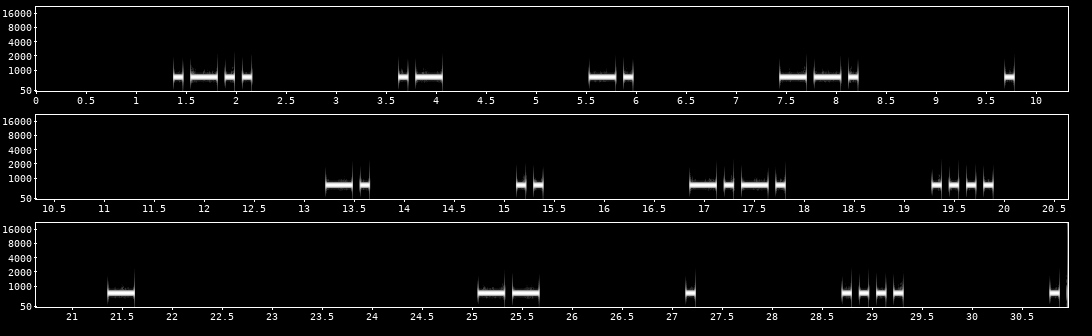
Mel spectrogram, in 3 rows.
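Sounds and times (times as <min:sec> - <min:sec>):
CW Morse code beeps: 0:01.4 - 0:02.2, 0:03.6 - 0:04.1, 0:05.6 - 0:06.0, 0:07.4 - 0:08.2, 0:13.2 - 0:13.7, 0:15.2 - 0:15.4, 0:16.9 - 0:17.8, 0:19.3 - 0:19.9, 0:21.4 - 0:21.7, 0:25.1 - 0:25.7, 0:28.7 - 0:29.4, 0:30.8 - 0:30.9.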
